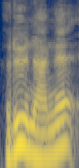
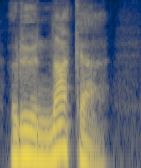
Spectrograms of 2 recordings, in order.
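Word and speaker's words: Rūnanga: And also similarly with Runanga in the North Island becomes Runaka in the South Island.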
